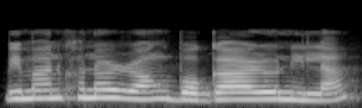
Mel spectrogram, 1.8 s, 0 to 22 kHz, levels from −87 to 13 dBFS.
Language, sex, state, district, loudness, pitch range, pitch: Assamese, female, Assam, Kamrup Metropolitan, -14 LUFS, 240-280 Hz, 250 Hz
